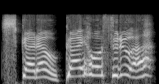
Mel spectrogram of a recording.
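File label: Vox Skill, voices, Japanese; kingsraid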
